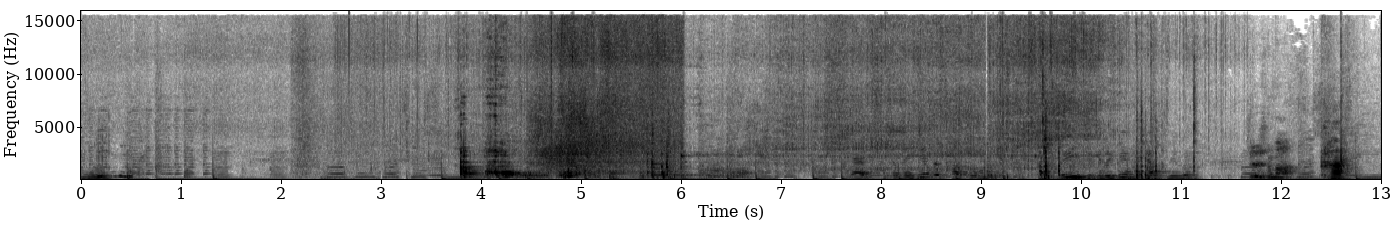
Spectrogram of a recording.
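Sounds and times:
food sizzling: 0:00.0 - 0:13.0
metal ladle scraping a wok: 0:03.6 - 0:07.1, 0:09.1 - 0:11.3.

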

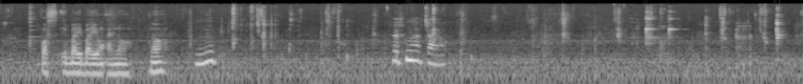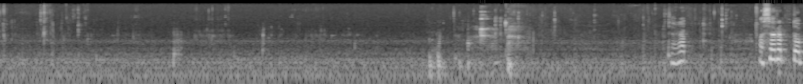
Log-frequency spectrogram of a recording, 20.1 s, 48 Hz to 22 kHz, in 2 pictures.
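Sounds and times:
glass mugs clinking: 0:08.0 - 0:08.6, 0:15.9 - 0:16.4.

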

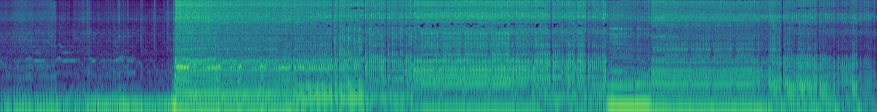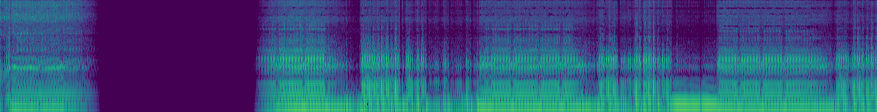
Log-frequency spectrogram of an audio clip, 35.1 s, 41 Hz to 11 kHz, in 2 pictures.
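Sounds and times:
distorted deep bass notes: 0:00.0 - 0:19.6, 0:22.7 - 0:35.0
rattling: 0:00.1 - 0:19.3.

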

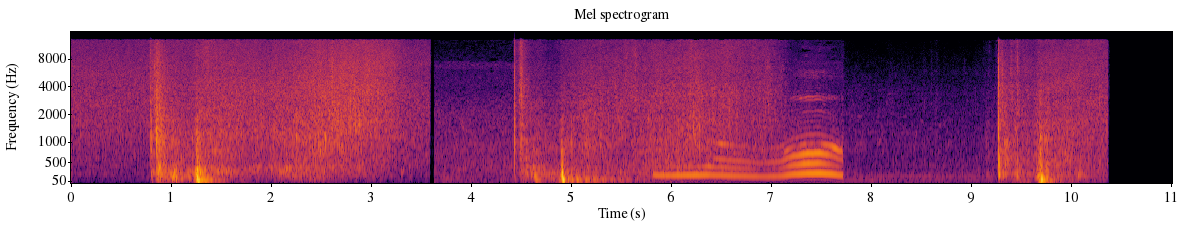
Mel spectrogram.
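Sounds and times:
people splashing into water: 0:00.8 - 0:03.1, 0:04.4 - 0:07.6, 0:09.2 - 0:10.4.

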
